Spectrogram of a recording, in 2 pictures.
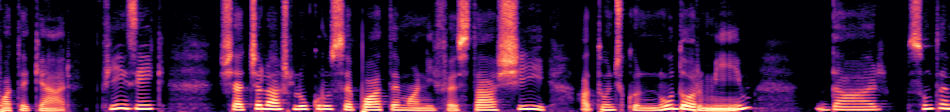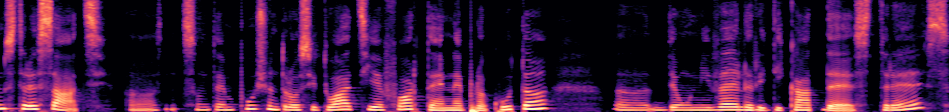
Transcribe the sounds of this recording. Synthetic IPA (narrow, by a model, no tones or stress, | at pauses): poat̪e̞kʲa̰r | fizikʃiat͡ʃe̞laʃʲlukɾuse̞poat̪e̞manife̞̰st̪aʃia̰t̪unt͡ʃʲkɨnd̪nud̪o̞rmim | d̪ar | sunt̪e̞mst̪ɾe̞sa̰t̪sʲ | əsunt̪e̞mpʰuʃʲɨnt̪ɾo̞sit̪uat̪sije̞foart̪e̞ne̞pləkut̪ə | d̪e̞unːive̞lrid̪ikat̪̚d̪e̞̰st̪ɾe̞s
